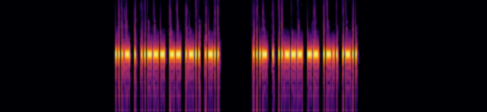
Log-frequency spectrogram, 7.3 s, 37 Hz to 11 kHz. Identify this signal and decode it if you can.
Morse code, heard as a keyed tone, about 53 wpm, 700 Hz. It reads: VE2MLL VE2MLL
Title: DXCC-100 Call Signs - 6 Characters - Repeated 2x - 50wpm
